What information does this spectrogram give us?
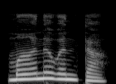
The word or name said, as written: ಮಾನವಂತೆ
